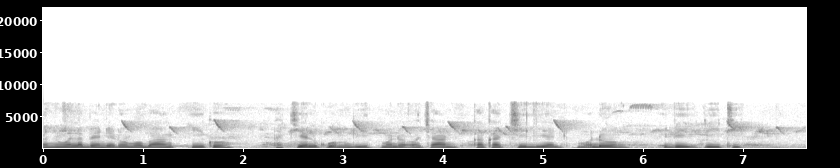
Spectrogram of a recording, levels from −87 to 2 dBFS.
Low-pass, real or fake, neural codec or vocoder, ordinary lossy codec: 7.2 kHz; real; none; none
